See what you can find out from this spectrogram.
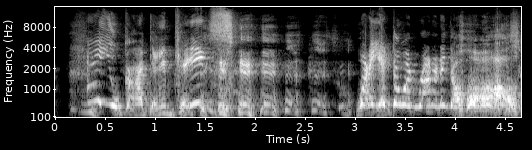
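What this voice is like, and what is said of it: Imitates another person's voice. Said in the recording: “I would absolutely have him voiced by Gilbert Godfrey. ... You almost have to squint to do his voice right.”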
